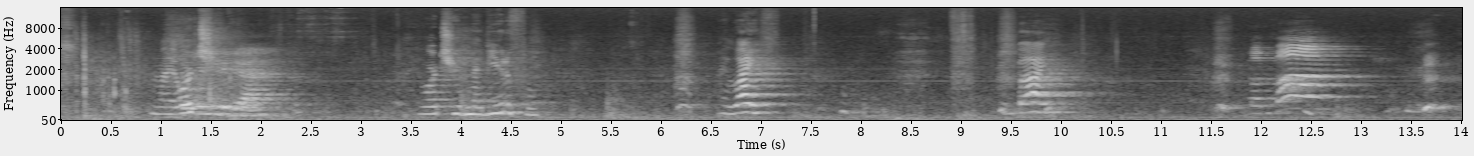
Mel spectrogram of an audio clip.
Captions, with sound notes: -My orchard. -Until we meet again. -My orchard, my beautiful- -[sobs] -My life, goodbye. [cries] -Mama!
